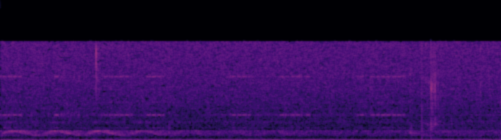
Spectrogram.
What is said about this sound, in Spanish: Ya, perdón que tuve que pausar la grabación porque justo pasó una ambulancia o algo por el estilo y había una gran bulla.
